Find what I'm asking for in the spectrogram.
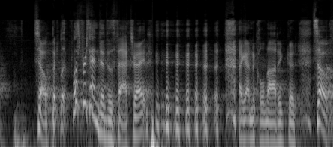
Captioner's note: laughs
